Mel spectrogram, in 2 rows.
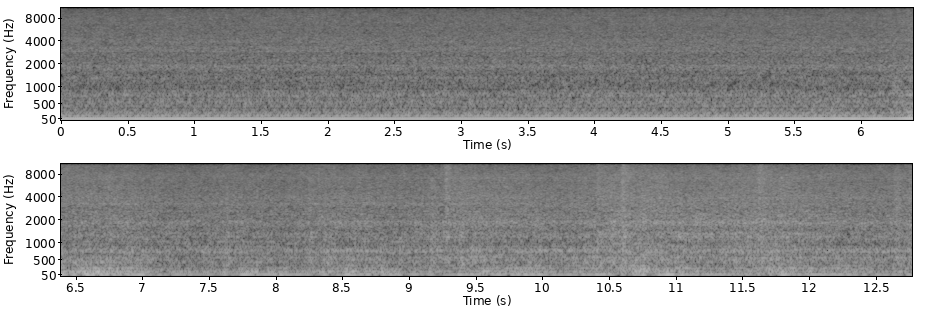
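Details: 2017 Ford Mustang GT 5.0 V8 at about 10,476 miles: low V8 rumble with a faint, loose ticking that shifts as revs change near idle, in the 1000–1500 rpm range. It began around 7.5k miles. Ford calls it normal and the owner disputes this; cause unclear.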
